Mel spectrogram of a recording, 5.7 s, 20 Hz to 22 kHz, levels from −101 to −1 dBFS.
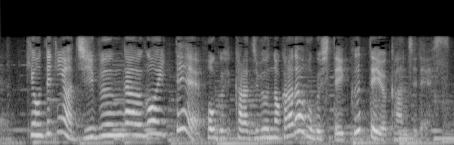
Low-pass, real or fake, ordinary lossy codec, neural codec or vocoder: none; real; none; none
